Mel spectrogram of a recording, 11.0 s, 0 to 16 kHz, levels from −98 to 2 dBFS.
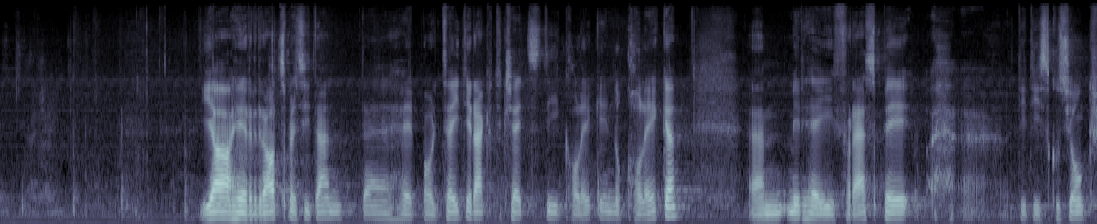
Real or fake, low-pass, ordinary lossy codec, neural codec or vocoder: real; 14.4 kHz; none; none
